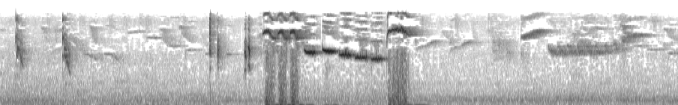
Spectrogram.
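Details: A few sharp high chips, then the hill blue flycatcher, a native of the mountains of Banten and West Java, Indonesia, sings a clear whistled phrase descending note by note, with a softer whistle trailing after.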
